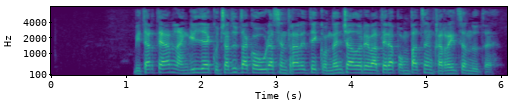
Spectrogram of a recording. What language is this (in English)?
Basque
